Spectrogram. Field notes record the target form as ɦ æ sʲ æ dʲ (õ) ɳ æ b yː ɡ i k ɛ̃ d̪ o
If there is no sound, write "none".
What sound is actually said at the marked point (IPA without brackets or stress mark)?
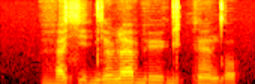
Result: õ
